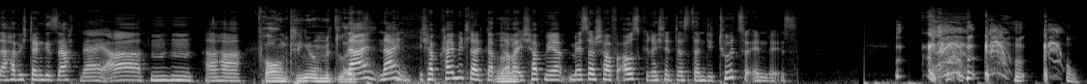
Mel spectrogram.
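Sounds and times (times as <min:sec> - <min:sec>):
speech: 0:00.0 - 0:08.1, 0:09.0 - 0:10.8
person coughing: 0:09.0 - 0:10.8.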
